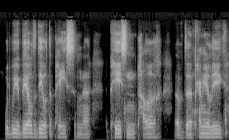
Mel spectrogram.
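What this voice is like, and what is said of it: Put-on English accent. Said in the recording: “use your English accent”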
